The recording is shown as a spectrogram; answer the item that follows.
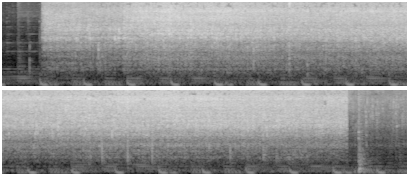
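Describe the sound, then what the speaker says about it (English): Prawns sizzle and crackle steadily in a hot pan, a loud, continuous frying hiss with occasional stirring clatter, for egg fried rice. "please fry your prawns"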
